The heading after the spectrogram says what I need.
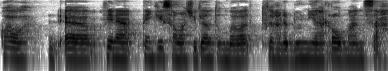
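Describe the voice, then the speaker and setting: A woman hosting a casual faith talk show, responding warmly to her guest and mixing English into her Indonesian. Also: deep voice, completely flat delivery, normal speed, slight background noise. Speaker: host.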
